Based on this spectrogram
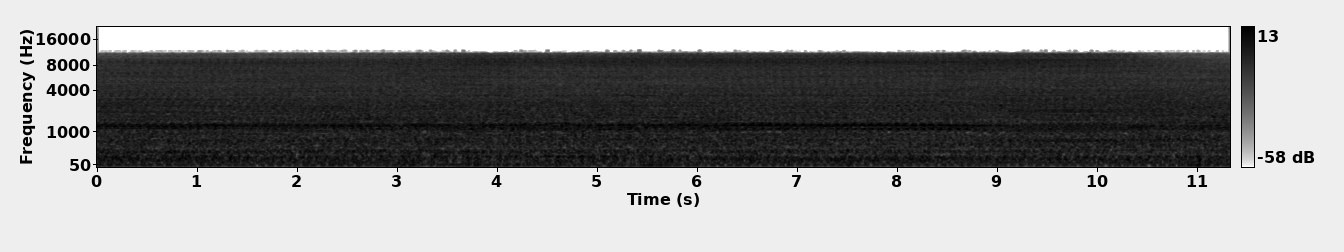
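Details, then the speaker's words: Barn-find 1968 Buick Riviera GS V8 first running after ten years stored: busy metallic top-end clatter at idle, lifters rattling because oil isn't reaching the top of the engine; not smoking. "Well, we don't want to let it run for long because I can hear the lifters rattling. Which is telling you what? Needs oil? It's telling me it's not getting oil to the top of the engine."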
